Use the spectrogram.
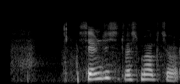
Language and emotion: Russian, neutral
